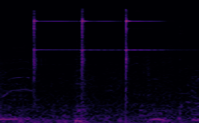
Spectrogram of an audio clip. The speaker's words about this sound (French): Et la sonnette, elle sert à quoi Il y en a une petite pour avertir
